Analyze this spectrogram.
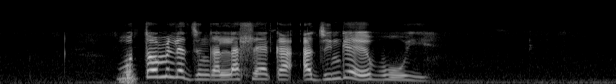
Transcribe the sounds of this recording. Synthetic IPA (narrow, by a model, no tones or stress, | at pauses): βutomileb͡ʐiŋɡalaɬɛkaab͡ʐʷiŋɡɛɦeβuːji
